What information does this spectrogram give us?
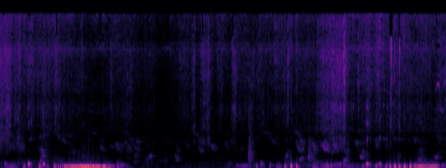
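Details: Courting pigeon giving a drawn-out low coo near the start, then after a pause a series of rougher, pulsing coos; faint background murmur throughout.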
